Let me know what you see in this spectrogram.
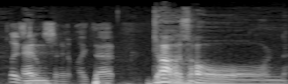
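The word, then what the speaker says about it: DAZN: Lucic versus Tyrone Spong on does own does da zone stop it rhymes with Canada zone really Wow yeah yeah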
